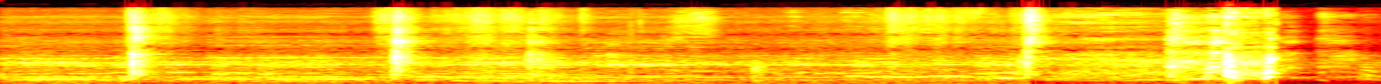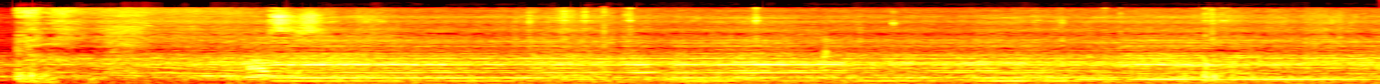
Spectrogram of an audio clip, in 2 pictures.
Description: Girl coughing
